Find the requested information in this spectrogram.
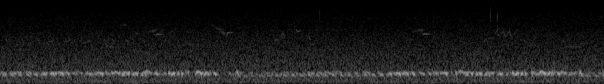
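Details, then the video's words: Black grouse lekking in Russia in spring: a continuous low bubbling, cooing chorus that rises and falls in loudness, with faint small bird notes overhead. "Black grouse lekking in Russia (Тетеревиный ток)"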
